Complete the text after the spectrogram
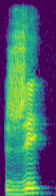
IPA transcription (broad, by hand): ʒe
